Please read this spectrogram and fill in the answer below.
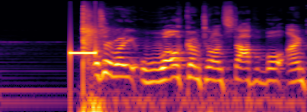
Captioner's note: beeps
